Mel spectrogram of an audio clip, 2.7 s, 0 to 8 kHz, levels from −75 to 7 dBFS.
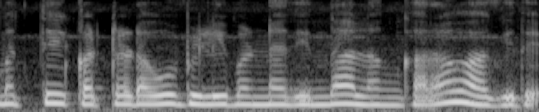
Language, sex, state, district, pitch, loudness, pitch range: Kannada, female, Karnataka, Raichur, 225 Hz, -12 LUFS, 215-235 Hz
